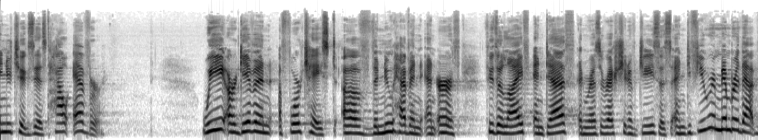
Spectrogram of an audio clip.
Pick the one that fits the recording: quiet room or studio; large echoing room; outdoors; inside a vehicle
large echoing room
